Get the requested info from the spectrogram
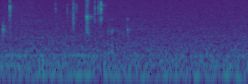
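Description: Quiet room tone with a few faint, short clicks, mostly in the first second.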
